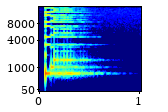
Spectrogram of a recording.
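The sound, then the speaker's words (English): A mobile phone ringtone sounds a single bright chime, a clear tonal ding that rings out and fades within about half a second, heard on its own with no talking. “oh shit, that's my phone.”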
